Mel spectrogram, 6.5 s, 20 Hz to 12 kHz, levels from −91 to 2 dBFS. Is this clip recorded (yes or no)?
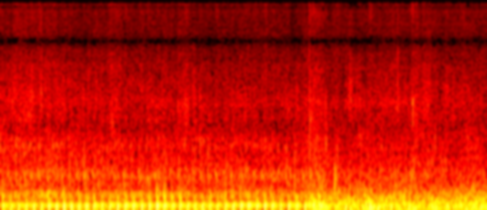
no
